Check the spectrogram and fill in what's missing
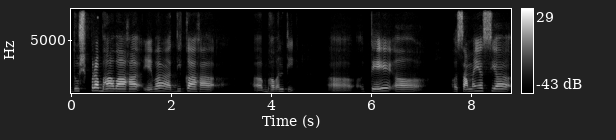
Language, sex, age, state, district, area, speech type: Sanskrit, female, 45-60, Tamil Nadu, Thanjavur, urban, spontaneous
